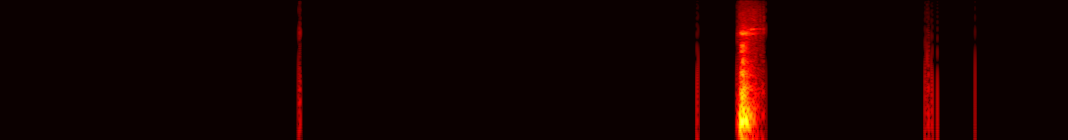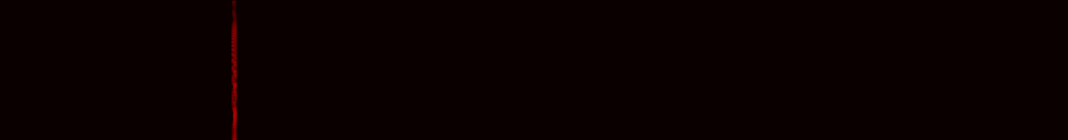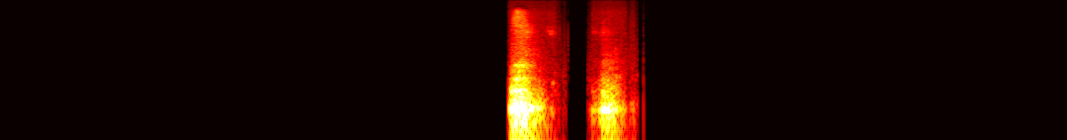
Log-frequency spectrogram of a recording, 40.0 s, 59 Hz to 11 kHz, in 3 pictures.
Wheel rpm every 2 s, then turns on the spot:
0, 0, 0, 0, 0, 0, 0, 0, 0, 0, 0, 0, 0, 0, 0, 0, 0, 0, 0, 0.
none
